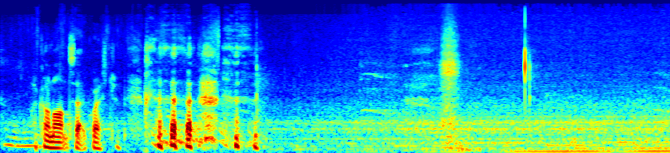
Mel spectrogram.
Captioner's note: laughs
